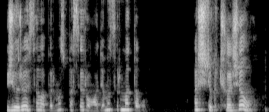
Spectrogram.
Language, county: Lithuanian, Kaunas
